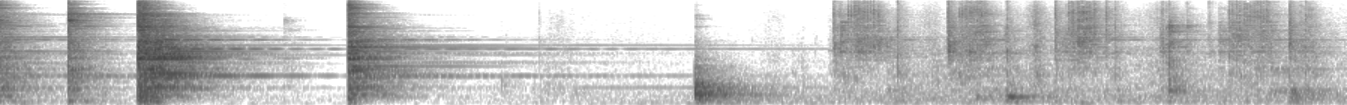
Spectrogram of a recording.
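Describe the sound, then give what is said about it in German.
Several sharp metallic clangs ring out and decay, followed by a dull knock, then a harsh, steady burst of drilling a hole for a wall plug, with a rough, pulsing grind that continues to the end. “Erst wird das Loch gebohrt, dann gesäubert und schließlich kommt der Dübel rein.”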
